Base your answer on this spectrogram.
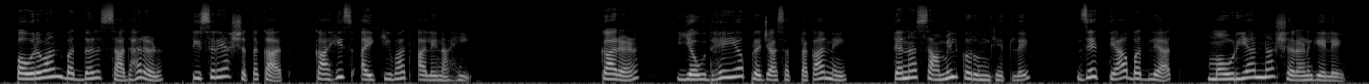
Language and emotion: Marathi, neutral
